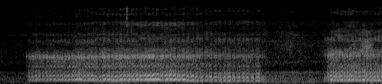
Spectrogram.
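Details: A female Yorkshire Terrier puppy, playing tug with a teddy-bear toy, gives a sustained, rumbling play growl, pauses briefly, then growls again.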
